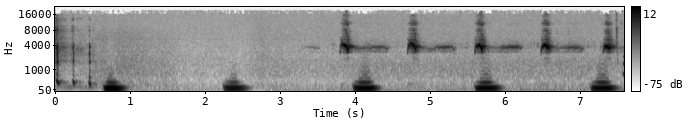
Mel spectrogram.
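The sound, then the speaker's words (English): Deep, resonant booms of kākāpō, small, chunky, round, fluffy birds, pulse at a steady rhythm, roughly every second and a half, with thin high-pitched chings and chirps sounding between them in the second half. “Chunky was a word that was invented for kākāpō, really.”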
